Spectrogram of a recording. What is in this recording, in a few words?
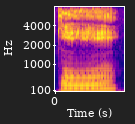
"genn5", Taiwanese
